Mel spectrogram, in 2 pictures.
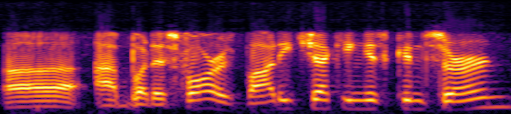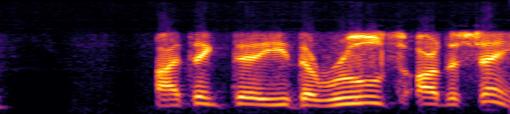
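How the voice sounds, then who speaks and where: At a moderate pace, a man uses an ordinary speaking voice, fairly high in pitch with ordinary pitch variation. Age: 50s. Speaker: hockey play-by-play broadcaster. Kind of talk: radio interview.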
